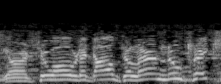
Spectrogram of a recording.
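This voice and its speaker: High-voiced, excitable carnival boss. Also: male voice, moderate pace. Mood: effusive, flattering. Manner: effusive, urgent, repeats himself. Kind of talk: 1930s radio acting. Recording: noisy, muffled 1930s radio recording.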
